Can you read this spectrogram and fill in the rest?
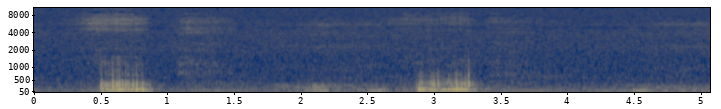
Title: Snoring sound sleep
